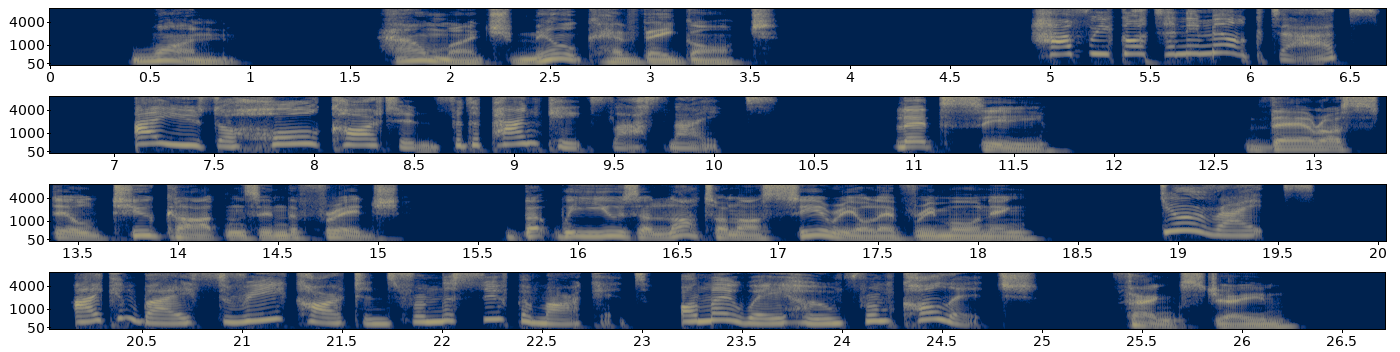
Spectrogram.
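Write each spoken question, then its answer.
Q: How much milk have they got?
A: 2 cartons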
